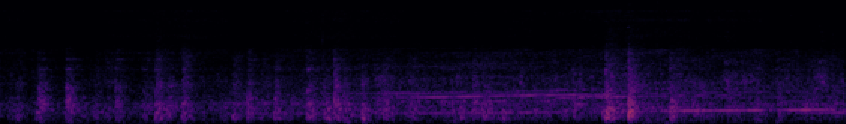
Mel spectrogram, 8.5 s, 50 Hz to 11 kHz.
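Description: Seibu 9000 series electric train running: wheels clicking over rail joints, with a sharper knock about six seconds in. From about four seconds in, a motor whine rises slowly in pitch as the train picks up speed.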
